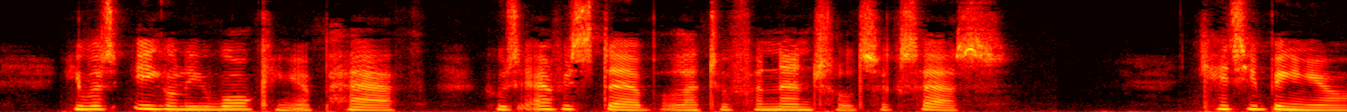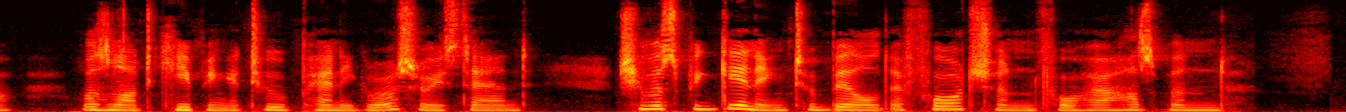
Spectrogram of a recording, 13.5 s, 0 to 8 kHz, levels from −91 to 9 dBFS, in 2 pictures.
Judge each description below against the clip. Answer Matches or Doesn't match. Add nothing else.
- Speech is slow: Doesn't match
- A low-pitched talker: Doesn't match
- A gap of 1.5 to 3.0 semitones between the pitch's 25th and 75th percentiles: Doesn't match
